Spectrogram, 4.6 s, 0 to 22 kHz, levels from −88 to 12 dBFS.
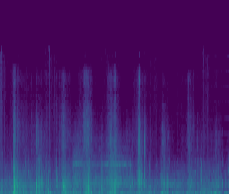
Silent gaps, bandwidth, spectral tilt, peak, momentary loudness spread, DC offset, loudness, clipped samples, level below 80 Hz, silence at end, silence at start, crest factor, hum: none; 16.5 kHz; -4.5 dB/octave; -12 dBFS; 10 LU; under 0.1%; -43 LUFS; under 0.1%; -60 dBFS; 0 s; 0 s; 30 dB; none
